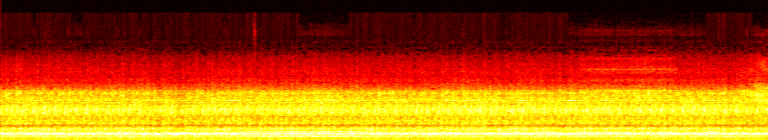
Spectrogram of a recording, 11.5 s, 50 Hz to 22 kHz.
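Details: 3rd-gen Ram Cummins diesel: steady idle clatter with a faint constant howl, present hot or cold days; owner first suspected turbo or fan clutch, stethoscope traced it to a bad alternator bearing.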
